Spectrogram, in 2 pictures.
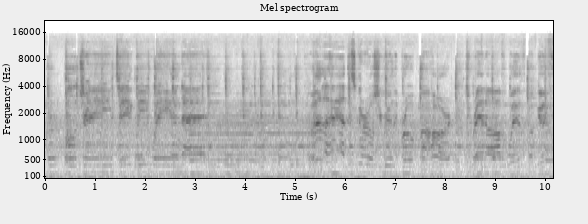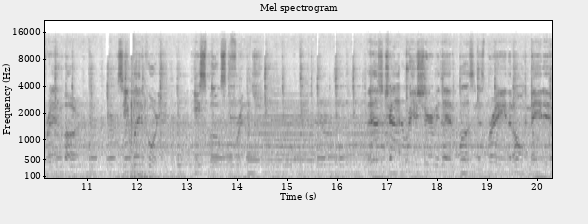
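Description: Music playing: a song with a singing voice over a steady instrumental backing.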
